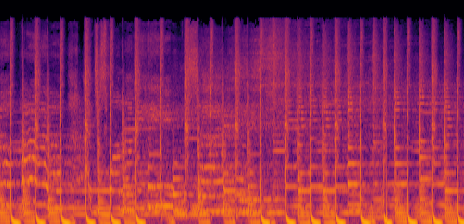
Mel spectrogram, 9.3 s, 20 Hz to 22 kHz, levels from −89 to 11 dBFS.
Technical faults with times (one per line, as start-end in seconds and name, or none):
7.56-7.74 processor overload crackle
